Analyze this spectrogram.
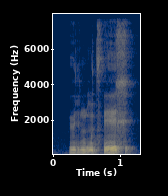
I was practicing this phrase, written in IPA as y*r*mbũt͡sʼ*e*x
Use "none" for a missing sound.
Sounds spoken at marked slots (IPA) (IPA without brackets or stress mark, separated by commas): r, e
